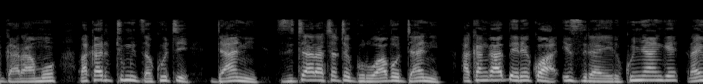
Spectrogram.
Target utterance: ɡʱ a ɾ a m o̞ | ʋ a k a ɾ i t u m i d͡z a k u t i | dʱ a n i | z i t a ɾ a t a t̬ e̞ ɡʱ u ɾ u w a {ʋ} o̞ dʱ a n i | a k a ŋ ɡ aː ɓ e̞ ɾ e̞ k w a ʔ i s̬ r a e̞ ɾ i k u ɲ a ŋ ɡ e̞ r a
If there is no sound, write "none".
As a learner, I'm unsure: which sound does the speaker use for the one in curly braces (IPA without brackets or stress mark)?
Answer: ʋ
